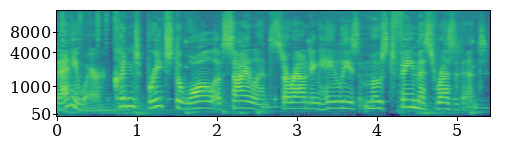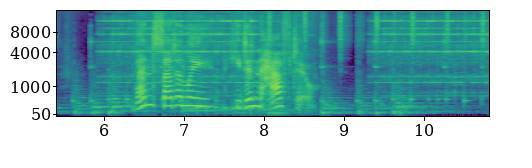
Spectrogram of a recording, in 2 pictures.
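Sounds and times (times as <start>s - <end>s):
speech: 0.0s - 5.4s, 6.0s - 8.8s
telephone bell ringing: 5.9s - 8.4s, 9.3s - 10.7s.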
